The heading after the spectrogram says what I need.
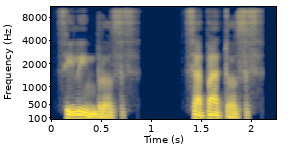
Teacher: With the Ceceo or lisp, all three consonant letters sound like the soft TH sound in English.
